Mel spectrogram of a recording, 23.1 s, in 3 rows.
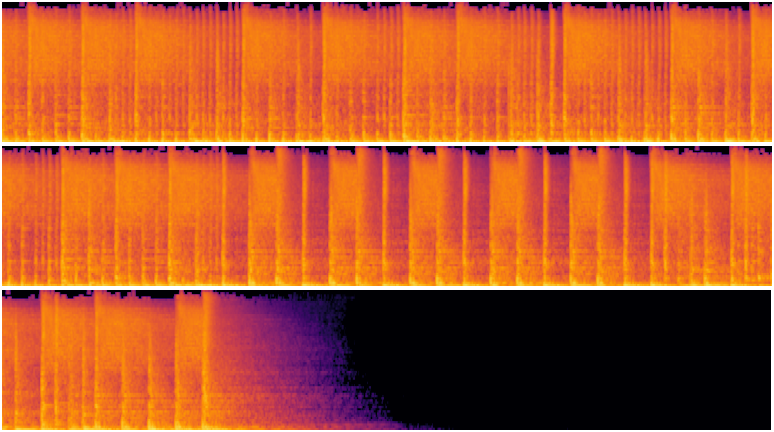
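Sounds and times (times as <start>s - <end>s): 
drumline playing: 0.0s - 18.4s.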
